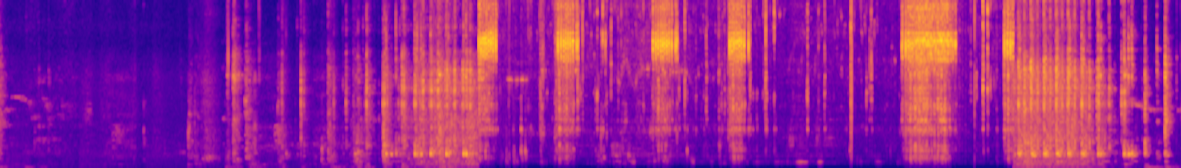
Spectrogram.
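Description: A sewing machine stitching a kameez sleeve seam with a half-inch allowance, running in close, loud mechanical bursts of rapid needle clatter separated by short pauses as the fabric is repositioned.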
